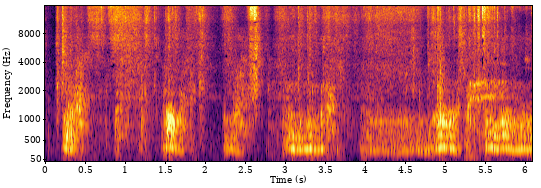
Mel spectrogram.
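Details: Playing tug of war as training, a Patterdale Terrier growls in short throaty bursts that run into a long sustained rumbling growl, strained and uneven.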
